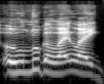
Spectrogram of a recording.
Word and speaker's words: Uiagalelei: Yeah, once DJ Uiagalelei got that offense figured out and down, that's how you're supposed to say it.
